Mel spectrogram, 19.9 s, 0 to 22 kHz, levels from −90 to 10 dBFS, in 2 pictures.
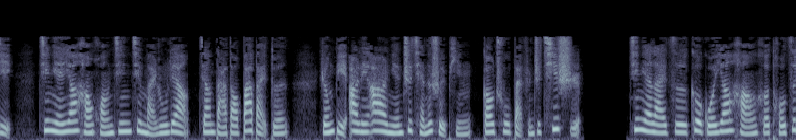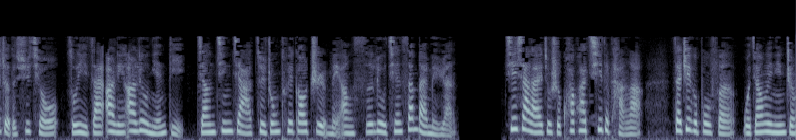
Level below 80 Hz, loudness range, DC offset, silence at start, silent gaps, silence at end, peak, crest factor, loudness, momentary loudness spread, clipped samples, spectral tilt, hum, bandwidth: -52 dBFS; 2 LU; under 0.1%; 0 s; 7.39-7.80 s, 15.78-16.19 s; 0 s; -4 dBFS; 16 dB; -20 LUFS; 7 LU; under 0.1%; -5 dB/octave; none; 7.6 kHz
